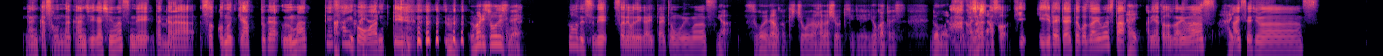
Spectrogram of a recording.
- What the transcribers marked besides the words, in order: laugh
- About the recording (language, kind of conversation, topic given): Japanese, podcast, 親との価値観の違いを、どのように乗り越えましたか？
